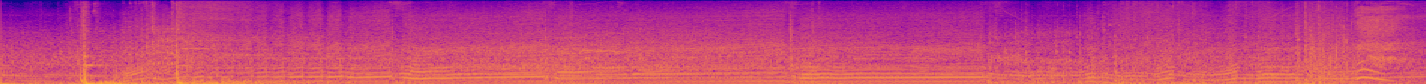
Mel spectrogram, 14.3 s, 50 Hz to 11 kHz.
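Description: A BMW Z4 drives along the roads of Maui in The Crew Motorfest, its engine revving steadily and loudly, climbing and dropping through the gears without pause, with faint tire noise under the drone.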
